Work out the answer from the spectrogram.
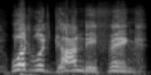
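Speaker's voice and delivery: loud mock-offended scolding through laughs; mock outrage. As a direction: play the scandalized defender.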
